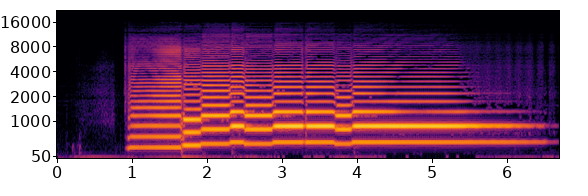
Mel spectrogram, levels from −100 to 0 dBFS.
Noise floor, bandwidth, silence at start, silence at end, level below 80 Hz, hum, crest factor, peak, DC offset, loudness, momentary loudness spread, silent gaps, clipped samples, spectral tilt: -58 dBFS; 11 kHz; 0.95 s; 0.2 s; -58 dBFS; none; 12 dB; -4 dBFS; under 0.1%; -16 LUFS; 14 LU; none; under 0.1%; -1 dB/octave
